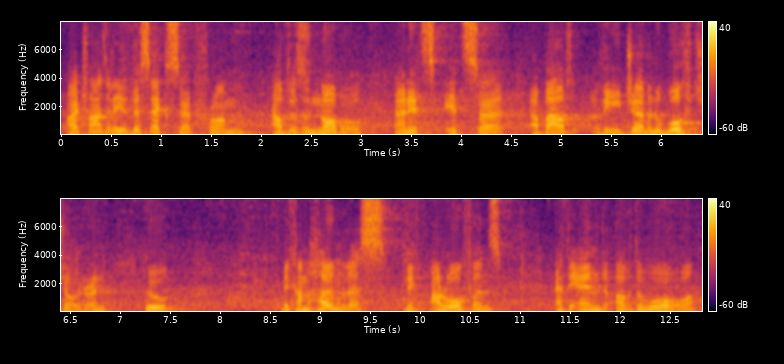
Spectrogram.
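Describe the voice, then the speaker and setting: A fairly high-pitched man reads his own translation to a live audience and comments on it, voicing each character's lines as he goes. A steady hum of background noise runs under the recording. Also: unhurried. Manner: acts out the characters' lines in shifting voices. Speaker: literary translator on a panel. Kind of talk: reading a translated excerpt aloud with commentary. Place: panel session at a book fair.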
